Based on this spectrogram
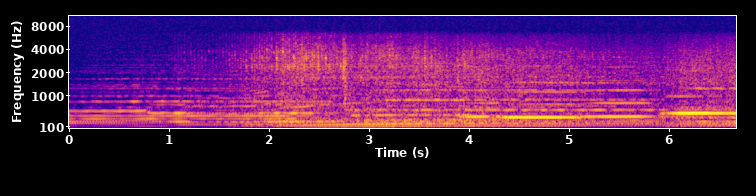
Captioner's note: Jeep engine rumbling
